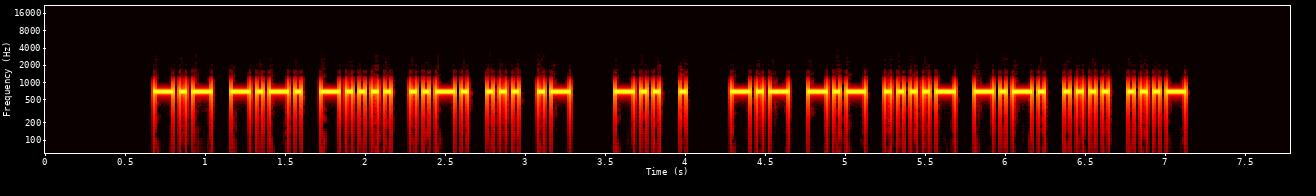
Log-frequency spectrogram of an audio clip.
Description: Morse code, heard as a keyed tone, about 30 wpm, 700 Hz. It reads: KC6FSA DE KK4CHV
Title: USA Callsign DE Callsign 30wpm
